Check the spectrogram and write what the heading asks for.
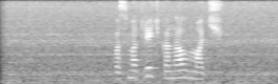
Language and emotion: Russian, neutral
